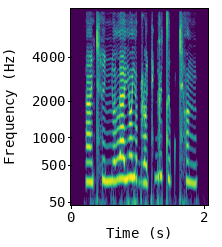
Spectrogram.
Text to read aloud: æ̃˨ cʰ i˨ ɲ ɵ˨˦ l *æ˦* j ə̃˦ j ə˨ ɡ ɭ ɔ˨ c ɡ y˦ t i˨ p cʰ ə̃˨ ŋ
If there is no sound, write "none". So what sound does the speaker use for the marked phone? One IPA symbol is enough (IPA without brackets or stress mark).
æ˦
